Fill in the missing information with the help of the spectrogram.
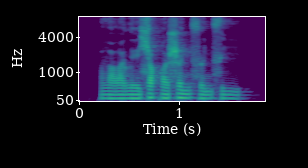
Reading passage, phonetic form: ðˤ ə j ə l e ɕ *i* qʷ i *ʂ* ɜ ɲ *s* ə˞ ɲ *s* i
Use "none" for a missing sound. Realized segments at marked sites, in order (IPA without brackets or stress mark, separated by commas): y, ʂ, s, s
